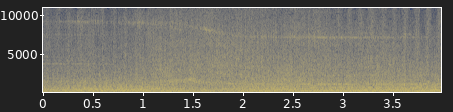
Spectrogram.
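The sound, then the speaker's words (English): Two helicopters flying low over a cornfield, a loud, continuous rotor and engine roar forming a dense, unbroken drone throughout. “Two helicopters follow.”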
